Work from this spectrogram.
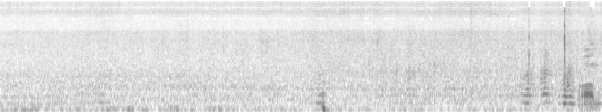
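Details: Honey bees at a hive during harvesting and expansion: a dense, steady buzzing hum of many bees fills the whole stretch, with a single sharp tap midway and a faint human voice near the end.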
